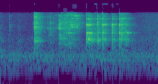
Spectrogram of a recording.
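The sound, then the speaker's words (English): Metal utensils clink lightly against a dish as a cake knife and spoon cut out and lift a square piece of cake for a custard dessert, a quick run of several bright taps and scrapes with no talking. “now with a cake knife, I'm just going to cut out a square piece. So here we go. I'm just going to use a spoon as well to help me.”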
